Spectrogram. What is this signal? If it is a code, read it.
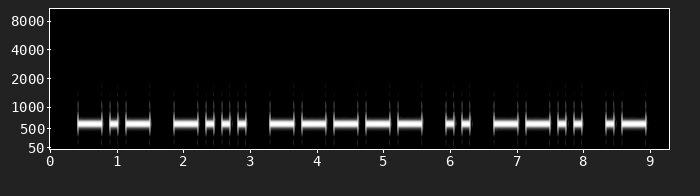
Morse code, heard as a keyed tone, about 10 wpm, 610 Hz. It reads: KB0IZA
